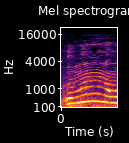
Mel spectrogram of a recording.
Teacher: 이런 것도 리을의 비음화라고 볼 수가 있겠죠. 여기서는 의문에서 니은이 비음이기 때문에 리을이 거기에 끌려간 거고요.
